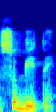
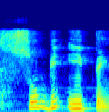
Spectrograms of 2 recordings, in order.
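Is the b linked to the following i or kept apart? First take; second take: linked; kept apart. First: The b is linked to the following i. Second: The b is kept apart from the following i. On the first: The speaker calls it right. "é subitem" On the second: The speaker calls it wrong. "Não é subitem, não existe subitem"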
